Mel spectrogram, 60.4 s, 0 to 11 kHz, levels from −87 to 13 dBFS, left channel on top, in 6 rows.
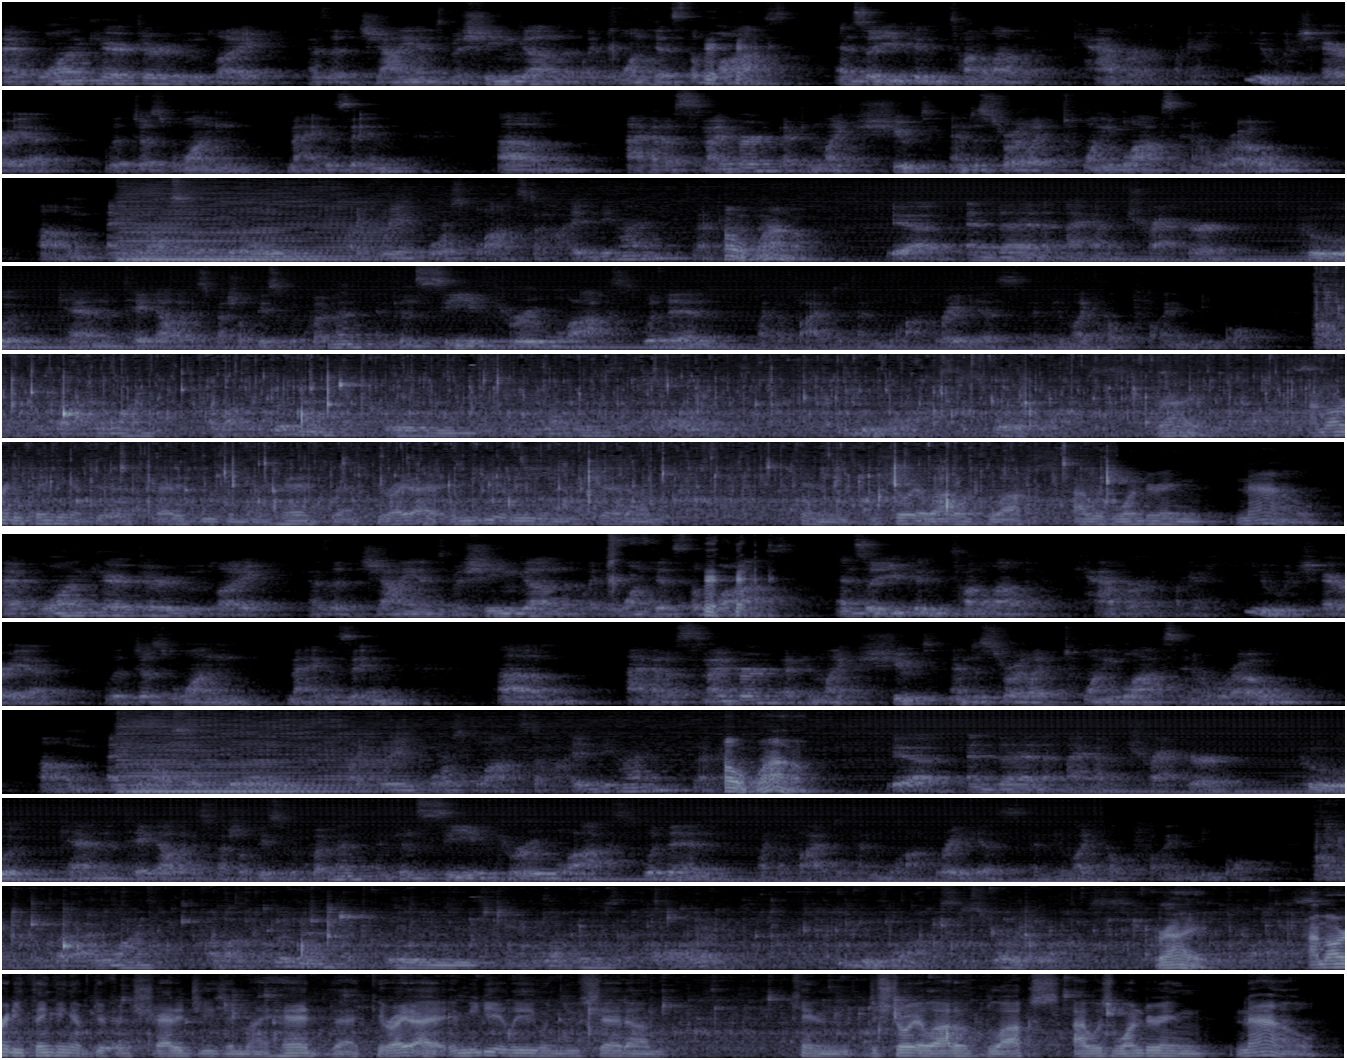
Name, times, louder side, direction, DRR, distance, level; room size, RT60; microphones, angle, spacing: voice 1, 0.0-5.6 6.2-10.5 10.8-11.9 12.2-13.3 13.8-14.4 14.7-19.7 20.4-22.4 22.7-26.0 26.8-29.3 29.8-35.6 35.9-39.6 40.1-45.7 46.5-50.5 51.1-51.3, equal, 55° left, 1.6 m, -47 dB
voice 2, 5.3-5.6 25.6-26.2 48.9-49.3 50.1-55.4 56.3-60.2, right 6 dB, 65° right, 0.3 m, -39 dB
sound 1, 21.0-38.5, equal, 15° right, 3.0 m, -51 dB
sound 2, 40.0-58.7, left 7 dB, 80° left, 0.5 m, -43 dB
9.7 x 3.4 x 6.4 m
head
